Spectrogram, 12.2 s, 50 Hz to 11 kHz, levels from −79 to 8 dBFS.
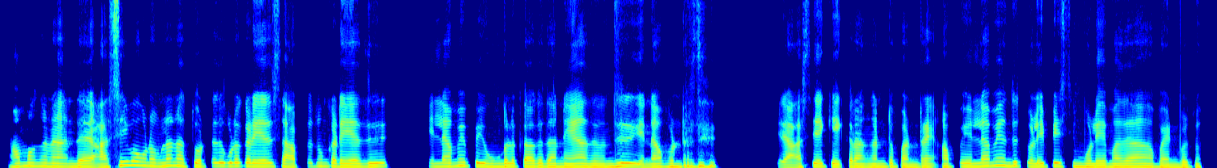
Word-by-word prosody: ஆமாங்க 215 +1 0
நான் 190 -1 +2
அந்த 185 +1 +1 0.2
அசைவ 250 +9 0
உணவுலாம் 225 +1 0
நான் 210 -3 -3
தொட்டது 205 +2 0
கூட 220 - +2
கிடையாது, 200 -1 +3
சாப்பிட்டதும் 205 +4 -2
கிடையாது. 190 -1 +2 0.6
எல்லாமே 210 +3 0
இப்ப 215 -1 -1
இவுங்களுக்காக 195 0 0
தானே! 185 -1 +1
அது 180 -1 0
வந்து 180 +4 +1 0.2
என்னா 175 +1 0
பண்ணுறது, 200 +3 0 0.7
சரி 165 -3 -4
ஆசையா 190 +3 0
கேக்கறாங்கன்ட்டு 180 0 0
பண்றேன். 175 +2 0
அப்ப 175 +2 -5
எல்லாமே 220 +5 +1
வந்து 230 +1 -1
தொலைபேசி 200 +1 -1
மூலியமா 180 -1 +1
தான் 185 -1 +1
பயன்படுத்து 165 0 -1
190 Hz, 150 wpm, -23 LUFS, 180-210 Hz, 0.7 s, கிடையாது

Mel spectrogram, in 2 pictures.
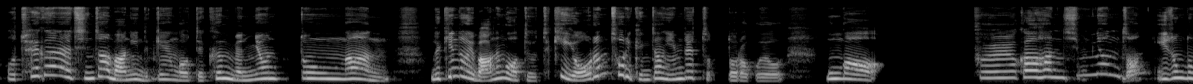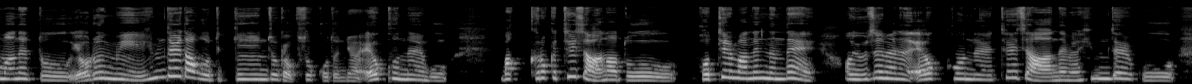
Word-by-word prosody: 어. 235 -2 -6
최근에 390 - 0
진짜 305 +4 +3
많이 220 -1 +4
느끼는 225 +2 -5
것 185 -1 -1
같아요. 180 - -7
근 280 +3 +3
몇 195 - -1
년 260 +5 0
동안 255 - +1 0.4
느낀 260 +10 -1
적이 335 -8 +1
많은 245 +8 +4
것 - - +2
같아요. 195 -4 -4
특히 275 - -2
여름철이 375 - +2
굉장히 245 +3 -1
힘들드 300 +4 -2
더라고요. 160 -3 -5 0.4
뭔가 255 -5 +2 1.0
불과 305 +2 +1
한 340 -2 +1
10 305 +6 -2
년 455 -1 -7
전 - - -2
이 255 -3 0
정도만 275 -3 +2
해도 200 -8 -4
여름이 250 -8 0
힘들다고 320 - +3
느낀 235 0 -2
적이 225 -4 -2
없었거든요. 170 -7 -7
에어컨을 235 -3 0
뭐 175 -2 -9 0.5
막 250 +1 -2
그렇게 295 0 -2
틀지 365 +4 0
않아도 185 -4 +2 0.2
버틸 235 +8 +2
만했는데 275 -5 +2 0.3
어 240 - +1
요즘에는 255 +2 +1
에어컨을 250 -5 -1
틀지 310 +3 -1
않으면 190 +1 +3
힘들고. 245 -7 -3
250 Hz, 280 characters per minute, -24 LUFS, 210-290 Hz, 1.0 s, 많이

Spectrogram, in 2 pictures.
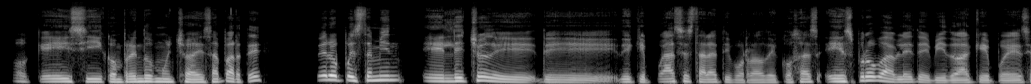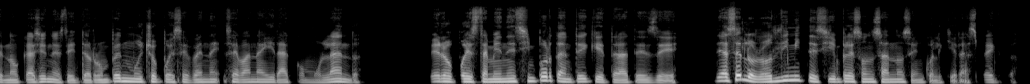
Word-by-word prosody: Okey, 130 +1 -1
sí, 130 0 +1
comprendo 125 +2 +3
mucho 125 -1 +1
a 110 - +4
esa 115 +3 +1
parte, 145 - 0 0.5
pero, 205 0 +7
pues, 180 -2 +4
también 200 +2 +3 0.2
el 150 -2 +1
hecho 170 +4 +4
de 115 - +1
de 100 -7 -3
de 120 0 -2
que 115 0 -3
puedas 130 +6 -3
estar 120 -4 -1
atiborrado 100 -2 -3
de 100 -1 -4
cosas, 120 +4 -3
es 135 +1 +2
probable 150 -11 +2
debido 100 -3 -2
a 100 - 0
que, 100 -1 -3
pues, 95 +2 -3
en 100 -1 -4
ocasiones 105 +2 -2
te 100 - -3
interrumpen 105 +8 -1
mucho, 130 -2 +1
pues, 110 -2 -4
se 115 - -4
vene 110 +1 -4
se 120 - -5
van 110 +1 -4
a 110 - -3
ir 110 -2 -4
acumulando. 105 +1 -4 0.7
Pero, 135 0 +1
pues, 125 -1 +1
también 125 +1 +2
es 135 +1 +1
importante 150 -6 +1
que 120 -5 -1
trates 100 -1 -3
de 85 -3 -4 0.3
de 170 +1 0
hacerlo, 175 -1 +6
los 125 +2 +2
límites 175 -5 +2
siempre 125 +2 0
son 120 0 -1
sanos 115 -2 -2
en 95 - -7
cualquier 90 -2 -10
aspecto. 105 -2 -11
120 Hz, 170 wpm, -22 LUFS, 105-135 Hz, 0.7 s, pero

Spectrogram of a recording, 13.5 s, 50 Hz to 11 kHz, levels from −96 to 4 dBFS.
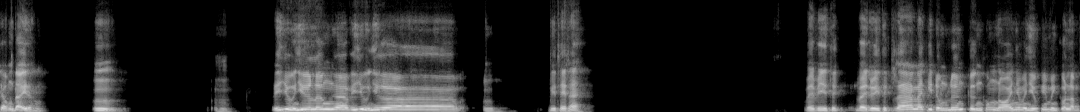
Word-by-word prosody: đồng - - -1
đấy 440 - +4
đâu. - - -4 0.7
Ừm. 135 -3 0 1.2
Ừm 130 - -21
hưm. 135 +1 -16 0.5
Ví 325 - 0
dụ 380 -1 +4
như 180 - +4
lương, 180 0 +4
a 170 -1 +2
ví 165 +1 0
dụ 185 - +3
như, 165 +4 +1
a 165 -1 0 0.3
ừm, 140 -1 -13 0.6
biết 140 0 -5
hết 145 - +1
hả? 130 0 -2 2.8
Bởi 135 +1 -2
vì 145 0 +1
thực 145 0 -5 0.2
bởi 135 -1 +2
vì 140 0 +3
thực 150 - -5
ra 175 +2 +1
nay 190 0 +1
cái 175 -2 -2
đồng 155 -3 -1
lương 170 +3 +1
cứng 135 +3 0
không 165 -1 -6
nói 130 0 0
nhưng 165 -1 -2
mà 150 - +2
nhiều 140 0 +1
khi 170 - -3
mình 150 -4 -2
còn 130 - -1
làm 125 -1 -4
160 Hz, 180 wpm, -18 LUFS, 140-170 Hz, 2.8 s, đấy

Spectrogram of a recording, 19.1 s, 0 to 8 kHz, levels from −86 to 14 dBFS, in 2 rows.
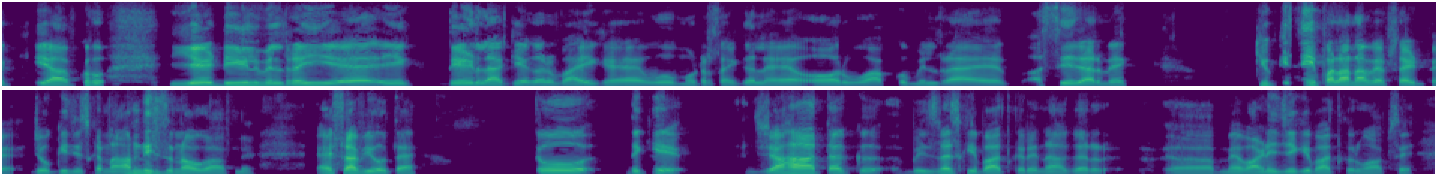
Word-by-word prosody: कि 175 +1 -2
आपको 165 +2 0 0.5
ये 175 +6 +7
डील 195 +2 +4
मिल 175 -1 +1
रही 180 +1 +2
है 170 +2 +3 0.2
1 160 -1 -3 0.2
डेढ़ 170 +5 +3
लाख 170 -1 +2
की 170 - -5
अगर 160 -1 -3
बाइक 140 +3 -3
है 140 +2 -3
वो 140 0 -7
मोटरसाइकिल 125 +1 -9
है 130 +2 -3
और 135 +3 -4
वो 140 +1 -11
आपको 135 +1 -6
मिल 120 -1 -12
रहा 140 0 -1
है 145 0 -3 0.3
80000 150 -3 +1
में, 160 +1 -4 0.9
क्यों 215 - -2
किसी 240 -11 +4
फलाना 170 +4 +7
वेबसाइट 145 -5 0
पे। - - -8 0.2
जो 135 - -3
कि 185 - -4
जिसका 155 +2 -6
नाम - - +1
नहीं 200 -4 +5
सुना 180 -3 -1
होगा 140 -2 0
आपने, 125 -1 -10 0.5
ऐसा 170 +3 +7
भी 170 +1 -2
होता 150 -3 -1
है। 145 - -3 0.8
तो 195 -1 +3 0.3
देखिए 430 - 0 0.6
जहाँ 185 +7 +8
तक 190 0 0 0.3
बिज़नेस 140 +9 -2
की 185 - -4
बात 140 -3 +1
करें - - -7
ना 150 - -4
अगर 125 0 -6
अ, 105 -3 -12
मैं 125 +2 -5
वाणिज्य 145 +5 -1
की 135 -1 -3
बात 120 -2 -3
करूँ 115 -1 -10
आपसे। - - -10
150 Hz, 185 wpm, -25 LUFS, 135-180 Hz, 0.9 s, जहाँ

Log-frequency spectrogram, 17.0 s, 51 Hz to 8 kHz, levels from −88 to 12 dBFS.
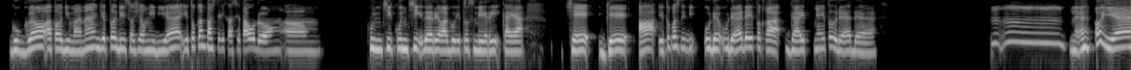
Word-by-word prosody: Google 220 +7 +2
atau 240 -1 +2
di 220 - -1
mana 220 +6 -1
gitu, 255 +2 +2
di 240 -1 -1
sosial 220 0 -3
media 220 +5 +1
itu 230 +1 -3
kan 295 -1 0
pasti 250 -2 0
dikasih 210 -1 -5
tahu 225 +2 +4
dong, 205 -2 0
mmm, 200 -1 -4 0.7
kunci-kunci 240 0 +2
dari 225 -1 +4
lagu 215 +1 +2
itu 215 +1 -2
sendiri, 210 -1 0
kayak 200 -1 +1 0.6
C-G-A 220 - +2
itu 215 +5 -1
pasti 280 -3 -1
di 245 +2 -9 0.2
udah 245 -1 +3
udah 235 -2 +2
ada 265 - +5
itu 260 -1 -3
Kak, 220 -4 +1
guide-nya 220 +1 -3
itu 275 - -4
udah 215 -4 0
ada. 185 -2 -6 1.7
Mhm. 370 -1 -8
Nah, 215 +2 +1 0.2
oh 360 +3 +5
iya? 265 -1 +4
230 Hz, 135 wpm, -22 LUFS, 210-255 Hz, 1.7 s, ada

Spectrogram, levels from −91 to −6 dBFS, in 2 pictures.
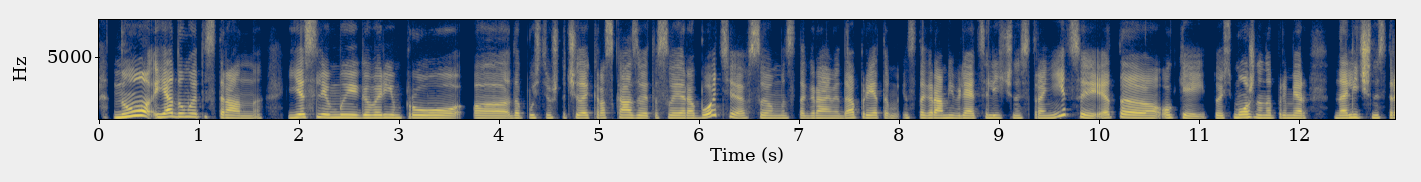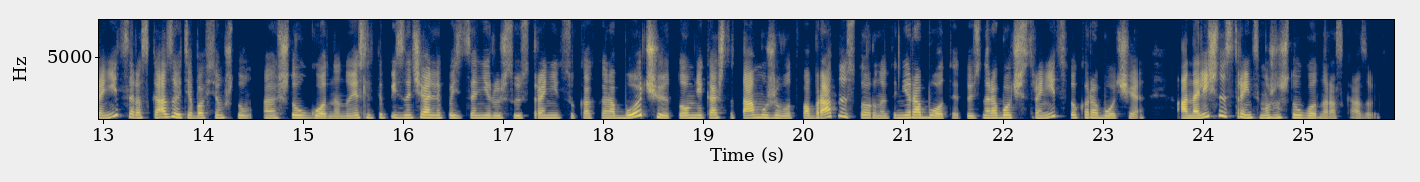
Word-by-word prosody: Но, 315 +11 +7
я 255 +5 +6
думаю, 270 -1 0
это 255 0 -12
странно. 185 -7 -1 0.2
Если 230 +3 +3
мы 215 0 +2
говорим 205 0 0
про, 195 -3 +1
а, 175 -2 +1
допустим, 195 +3 -5
что - - -11
человек 195 -1 -1
рассказывает 195 -1 -1
о - - -7
своей 190 0 -1
работе 185 - +1
в - - -15
своем 185 -3 -3
"Инстаграме", 180 -1 -3
да, 190 +4 +1
при 205 -2 -3
этом 185 -3 -4
"Инстаграм" 195 -1 0
является 180 0 -1
личной 190 -1 -4
страницей, 200 - -1
это 200 -2 +2
окей. 205 -7 -2
То - - -4
есть 185 +4 -5
можно, 220 -1 +2
например, 190 -1 -1 0.2
на 190 0 +3
личной 205 -1 +1
странице 205 - -1
рассказывать 215 +3 +1
обо 190 0 0
всём, 200 +1 -5
что 185 0 -7
а, 180 0 -2
что 190 +2 0
угодно. 175 -3 -1
Но 165 - -8
если 195 +4 -1
ты 205 +1 -8
изначально 200 0 +1
позиционируешь 185 -1 -3
свою 180 -1 -4
страницу 190 0 -4
как 180 -1 -4
рабочую, 180 - +3
то, 185 +1 +1
мне 190 0 0
кажется, 195 0 -1
там 190 +3 +4
уже 200 -2 -1
вот 175 0 -4
в - - +1
обратную 265 - +4
сторону 195 -7 -4
это 175 +3 -8
не 200 - +1
работает. 200 -6 0
То 170 - -4
есть 175 +2 -6
на 185 - 0
рабочей 195 +2 +2
странице 220 - -3
только 205 +1 -3
рабочая, 175 -4 -1 0.3
а 175 - +5
на 175 0 +6
личной 310 - +3
странице 225 -10 0
можно 200 +3 -1
что 210 0 -1
угодно 175 -4 -2
рассказывать. 150 - -9
195 Hz, 185 wpm, -23 LUFS, 180-210 Hz, 0.3 s, Но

